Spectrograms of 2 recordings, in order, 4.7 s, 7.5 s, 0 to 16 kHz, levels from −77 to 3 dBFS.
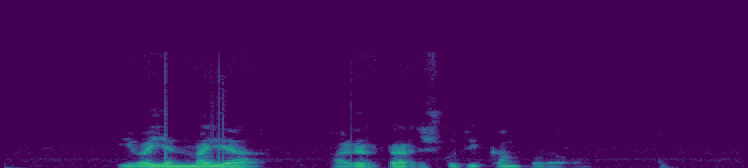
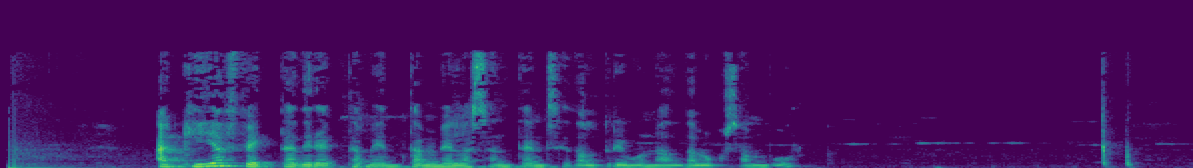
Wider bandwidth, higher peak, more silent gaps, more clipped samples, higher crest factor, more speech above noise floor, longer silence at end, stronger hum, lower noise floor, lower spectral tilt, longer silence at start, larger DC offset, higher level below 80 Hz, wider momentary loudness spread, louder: about the same, 11 kHz vs 11.5 kHz; second, -12 dBFS vs -2 dBFS; neither; neither; second, 18 dB vs 24 dB; about the same, 40 dB vs 40 dB; first, 1.15 s vs 0.4 s; neither; first, -68 dBFS vs -63 dBFS; first, -8.5 dB/octave vs -5 dB/octave; first, 0.75 s vs 0.05 s; neither; second, -58 dBFS vs -50 dBFS; about the same, 17 LU vs 18 LU; second, -29 LUFS vs -23 LUFS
